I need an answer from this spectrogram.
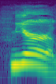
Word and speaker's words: Muir: Muir. Like demure.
